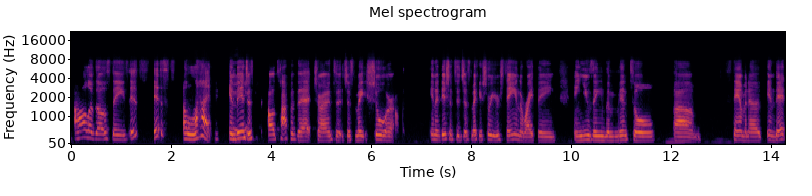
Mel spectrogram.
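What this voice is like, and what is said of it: Thick Southern US accent. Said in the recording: “I'm from South Alabama ... my thick Southern accent”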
